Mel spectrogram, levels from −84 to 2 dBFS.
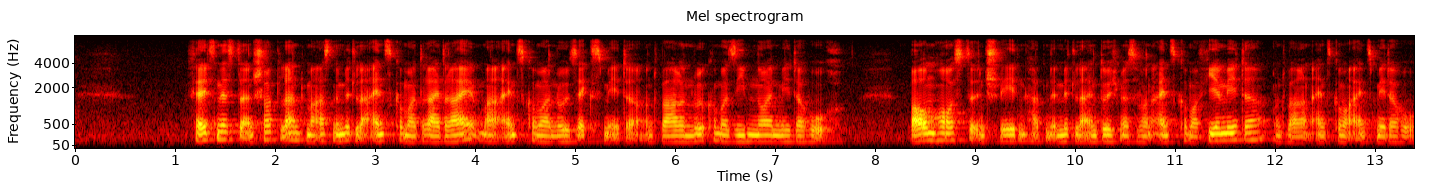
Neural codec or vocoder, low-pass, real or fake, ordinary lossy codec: none; 7.2 kHz; real; none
